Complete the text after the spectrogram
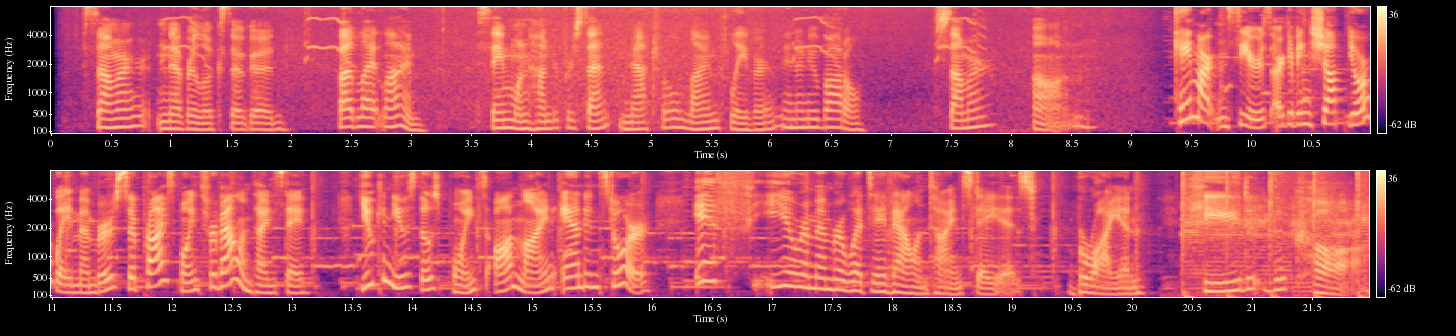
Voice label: Commercial VO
